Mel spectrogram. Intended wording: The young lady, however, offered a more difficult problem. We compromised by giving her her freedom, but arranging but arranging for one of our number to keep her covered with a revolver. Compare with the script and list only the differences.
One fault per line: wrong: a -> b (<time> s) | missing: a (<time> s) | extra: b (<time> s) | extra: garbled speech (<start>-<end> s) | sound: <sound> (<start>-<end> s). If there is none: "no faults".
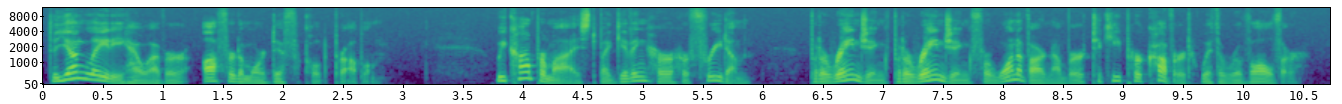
no faults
